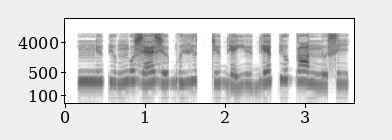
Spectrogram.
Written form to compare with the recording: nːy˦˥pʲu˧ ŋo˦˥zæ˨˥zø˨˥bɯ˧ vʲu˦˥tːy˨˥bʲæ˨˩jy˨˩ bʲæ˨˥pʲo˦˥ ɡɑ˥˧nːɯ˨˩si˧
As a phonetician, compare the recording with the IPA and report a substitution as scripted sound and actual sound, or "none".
none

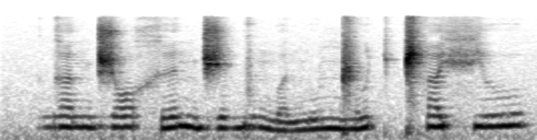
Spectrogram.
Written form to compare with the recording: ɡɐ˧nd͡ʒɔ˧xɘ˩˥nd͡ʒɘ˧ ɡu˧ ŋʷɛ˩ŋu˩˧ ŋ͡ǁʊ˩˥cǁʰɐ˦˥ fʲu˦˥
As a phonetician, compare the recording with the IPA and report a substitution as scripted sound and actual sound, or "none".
ʊ˩˥ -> u˩˥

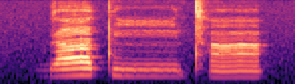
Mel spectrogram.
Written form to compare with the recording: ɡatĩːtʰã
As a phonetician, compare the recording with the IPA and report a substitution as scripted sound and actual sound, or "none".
none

